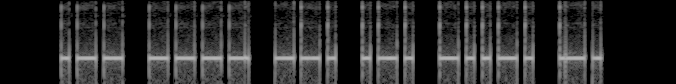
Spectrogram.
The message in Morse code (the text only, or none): WCHGR/N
